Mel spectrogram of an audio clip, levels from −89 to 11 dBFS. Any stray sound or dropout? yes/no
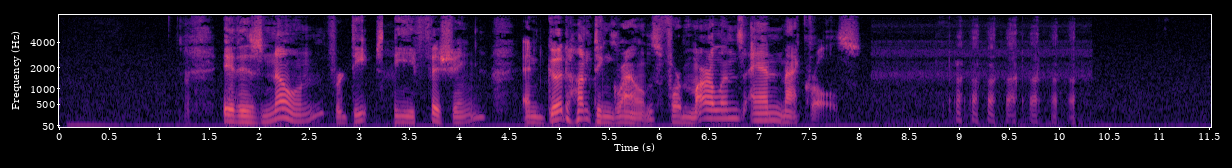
yes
